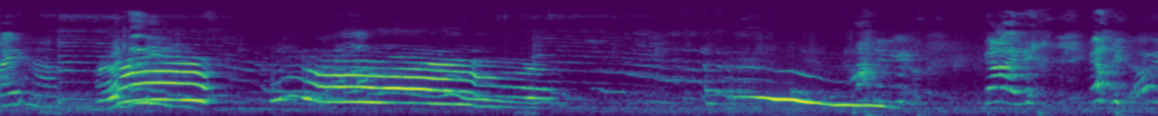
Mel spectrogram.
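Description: A Siberian Husky howls in long, wavering tones that swoop up and slide down, answering its own recorded howls.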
